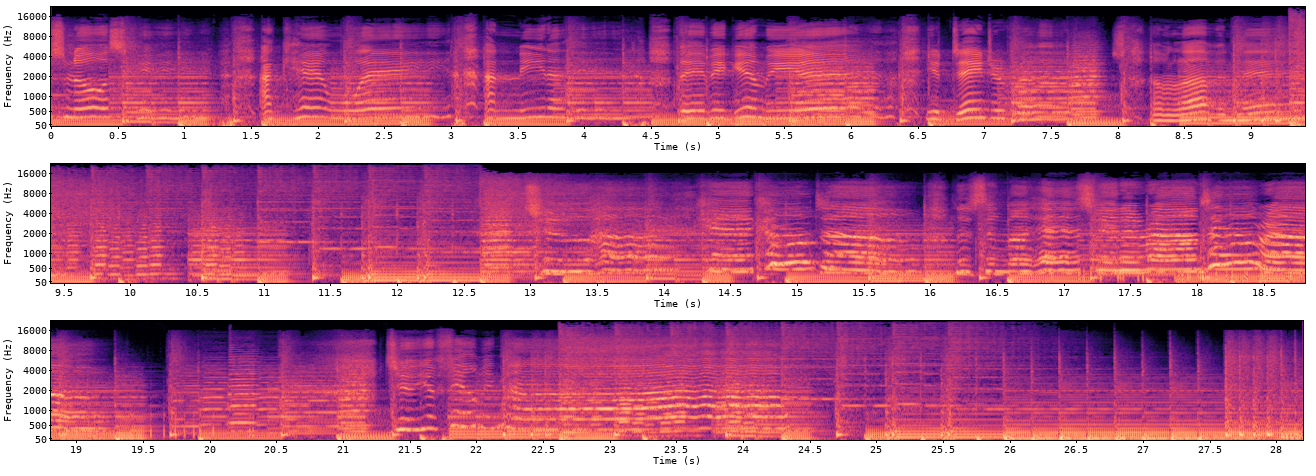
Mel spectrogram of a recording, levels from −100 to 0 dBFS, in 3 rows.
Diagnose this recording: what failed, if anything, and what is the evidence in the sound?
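A train of clicks runs from 16.91 to 20.33 s. The pulses come at about 13 per second, unevenly spaced, some fifty in all. They share much the same shape and stand out above the sound, peaking around 5 dB higher. They tick through quiet moments too, so they are not part of the source. The likely cause is interference from nearby equipment coupling into the analogue wiring, injecting a brief pulse each time it fires.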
